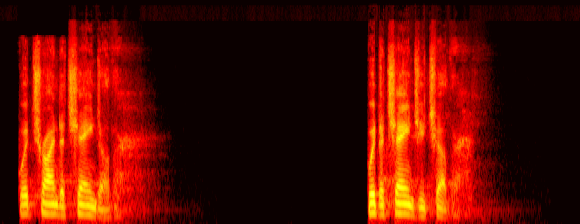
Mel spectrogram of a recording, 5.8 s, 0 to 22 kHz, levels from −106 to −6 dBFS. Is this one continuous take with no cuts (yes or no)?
no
